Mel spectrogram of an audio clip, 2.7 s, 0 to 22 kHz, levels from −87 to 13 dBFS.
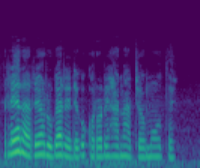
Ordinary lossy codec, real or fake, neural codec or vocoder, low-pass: none; fake; vocoder, 44.1 kHz, 128 mel bands every 512 samples, BigVGAN v2; 9.9 kHz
